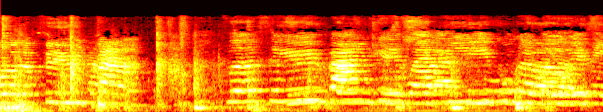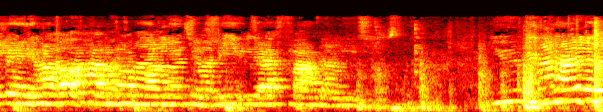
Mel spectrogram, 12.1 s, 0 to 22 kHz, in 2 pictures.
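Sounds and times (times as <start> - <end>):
children singing: 2.3 - 9.2.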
